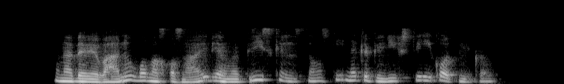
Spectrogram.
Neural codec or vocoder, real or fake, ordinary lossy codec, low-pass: codec, 16 kHz, 0.5 kbps, X-Codec, HuBERT features, trained on balanced general audio; fake; none; 5.4 kHz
